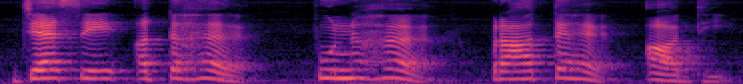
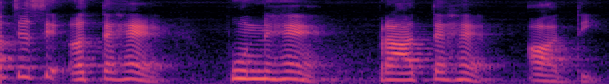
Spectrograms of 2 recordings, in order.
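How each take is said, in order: First: अतः, पुनः, प्रातः each ending in a short breathy ह, slow; teacher models visarga words; visarga demo. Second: Teacher repeats the visarga examples. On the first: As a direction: stress the final ह sound. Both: Shown as a demonstration. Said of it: "बाद में ह का sound आएगा".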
